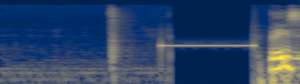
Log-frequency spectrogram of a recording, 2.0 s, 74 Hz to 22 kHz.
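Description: A single short electronic beep at one steady pitch, lasting about two-thirds of a second just past the middle: the standard 1 kHz bleep tone added in editing. A faint click comes shortly before it.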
